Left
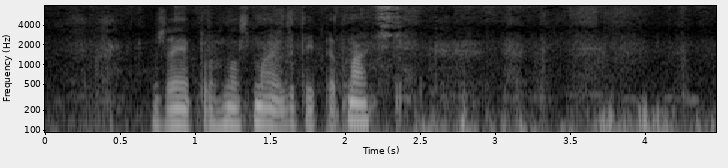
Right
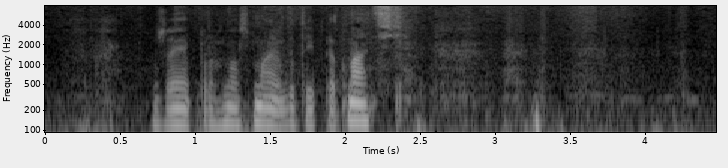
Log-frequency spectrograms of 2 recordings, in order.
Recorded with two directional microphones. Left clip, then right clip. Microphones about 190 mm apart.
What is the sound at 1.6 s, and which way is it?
Speech, 25° right (ahead or behind).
